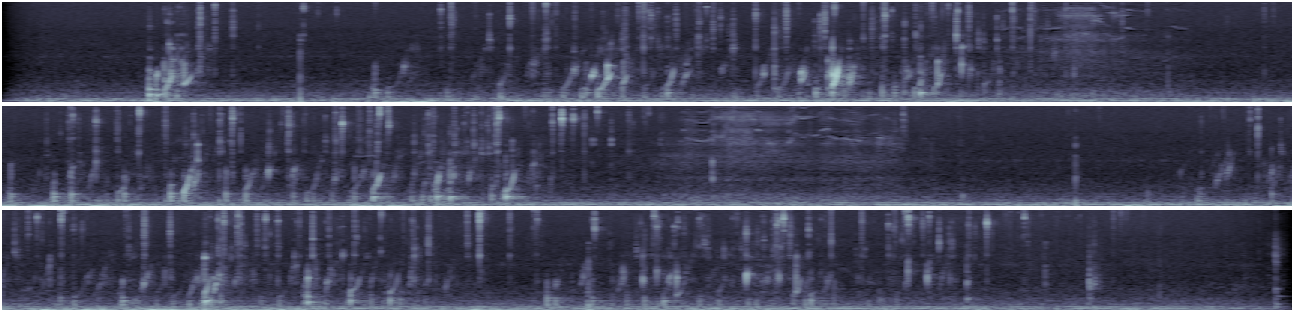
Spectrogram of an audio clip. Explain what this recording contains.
Slow Bubbles
Elaine, Field-Recording, Koontz, Park, Point, University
